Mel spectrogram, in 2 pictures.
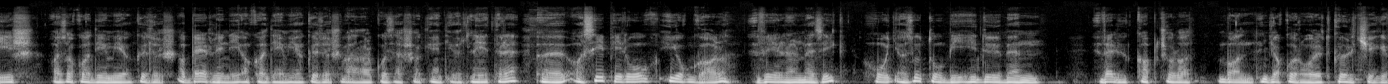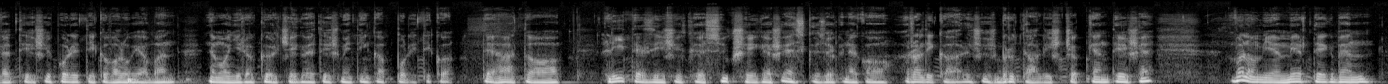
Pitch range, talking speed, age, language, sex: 100-120 Hz, 95 wpm, 60-79, Hungarian, male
